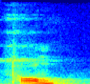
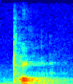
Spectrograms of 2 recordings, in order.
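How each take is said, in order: First: The name has a marked, non-neutral intonation. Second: The name has a plain, neutral intonation. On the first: The speaker calls it wrong. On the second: The speaker calls it right.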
